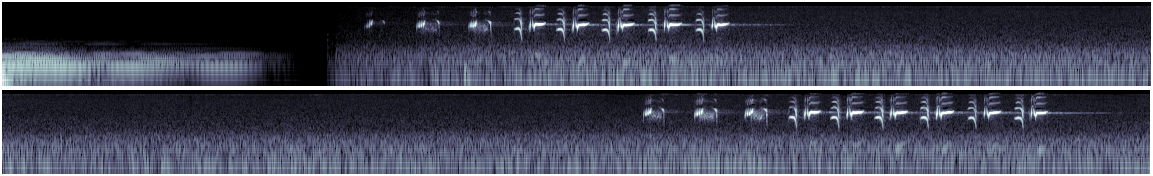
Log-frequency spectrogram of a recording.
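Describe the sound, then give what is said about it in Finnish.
A parrot crossbill calls in two bursts of rapid, high, sharp chip notes, each a quick run of about eight to ten notes, over a steady low hiss like rushing water. “Tässä ääntelee tämän viikon luontoääni Pikku Käpylintu.”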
